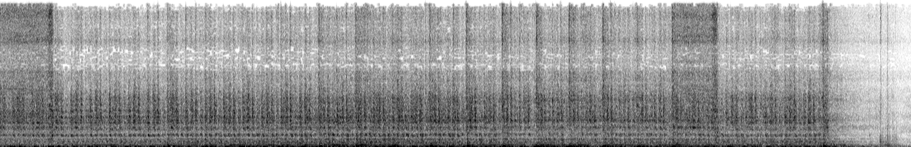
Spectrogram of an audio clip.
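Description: A square-body truck's carbureted engine being cranked on the starter, a long steady cranking run that dies away near the end without settling into an idle. The carburettor's float needle is stuck and the engine is flooded.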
